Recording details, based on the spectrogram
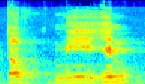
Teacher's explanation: The mim is pronounced unclearly by slightly parting the lips when pronouncing it. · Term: Ikhfa shafwi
